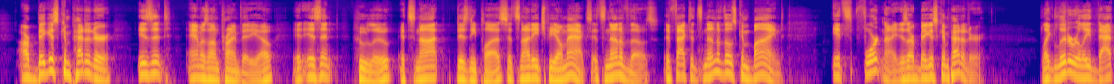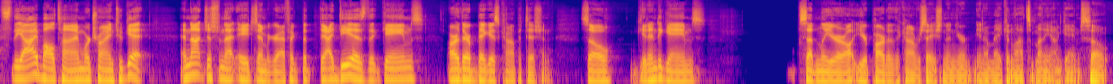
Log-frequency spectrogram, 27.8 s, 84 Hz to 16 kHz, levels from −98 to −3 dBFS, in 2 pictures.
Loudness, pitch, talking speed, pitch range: -19 LUFS, 110 Hz, 185 wpm, 95-130 Hz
